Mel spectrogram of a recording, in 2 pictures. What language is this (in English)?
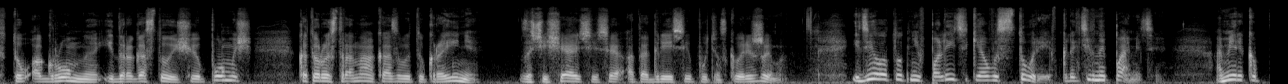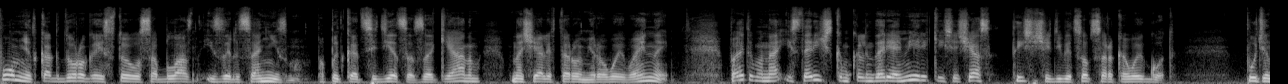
Russian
